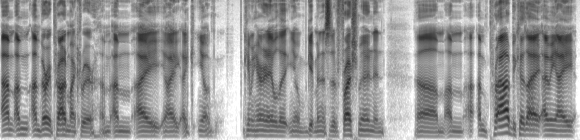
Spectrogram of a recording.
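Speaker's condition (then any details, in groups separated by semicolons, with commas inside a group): Stutter; stutter first noticed in high school, magnified on mission while learning Spanish; past speech therapists helped a little, detailed preparation learned from coach Lewis at Lone Peak; trips over words, can't get words out off the cuff, less when prepared, confident; repeated words, prolonged sounds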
